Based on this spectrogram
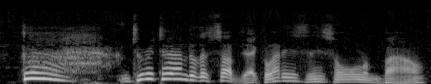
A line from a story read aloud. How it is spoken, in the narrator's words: asked de Meister wearily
